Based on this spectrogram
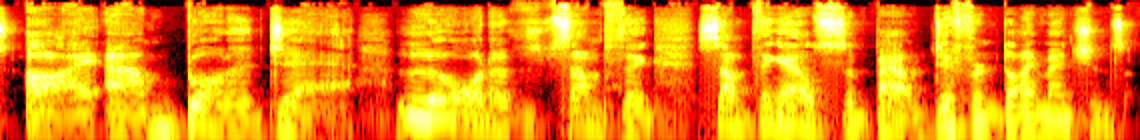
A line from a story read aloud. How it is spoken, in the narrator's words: roars in this terrifying voice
